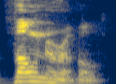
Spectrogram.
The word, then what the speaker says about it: vulnerable: in the UK so the first pronunciation is vulnerable vulnerable four syllables the stress falls on the first so it's V the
